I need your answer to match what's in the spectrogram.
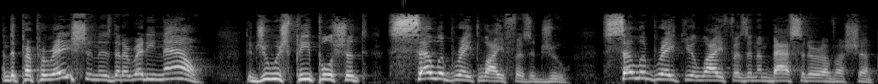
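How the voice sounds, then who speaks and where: Male rabbi, high voice, animated preaching, emphatic rhetorical questions, Hebrew and phrases. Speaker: rabbi giving a talk. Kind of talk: animated sermon on a video call. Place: video call.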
